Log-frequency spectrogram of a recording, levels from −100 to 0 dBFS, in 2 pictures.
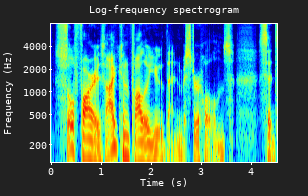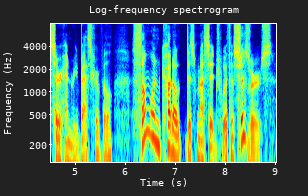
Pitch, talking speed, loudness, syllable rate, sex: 140 Hz, 145 wpm, -22 LUFS, 4.3 syllables/s, male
